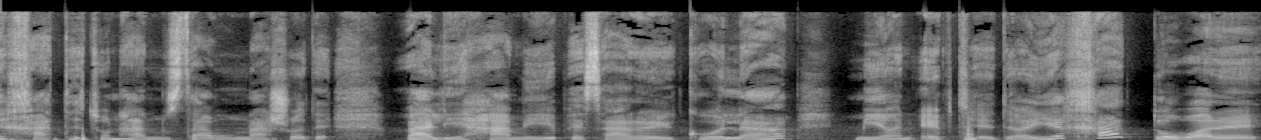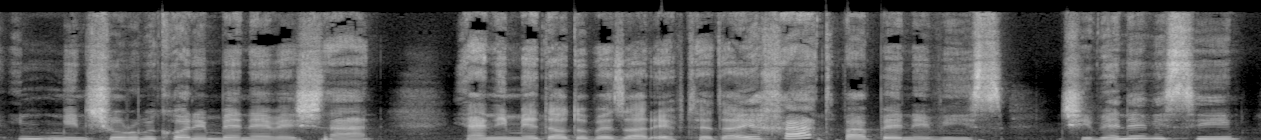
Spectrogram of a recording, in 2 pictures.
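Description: A woman teacher leading a dictation lesson for young boys, affectionate and encouraging, drawing out letters and words slowly. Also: a little high, a little mellow. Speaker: primary school teacher.

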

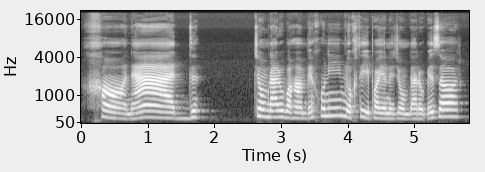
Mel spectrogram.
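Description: A woman teaching a child spelling, dictating words slowly and clearly and praising their answers. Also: mid-range voice. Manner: slow, drawn-out dictation of single words; gentle, encouraging teacher talk.

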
